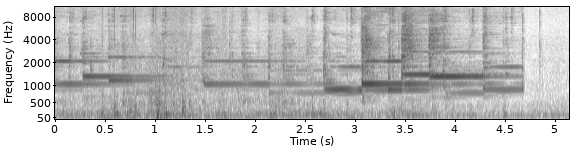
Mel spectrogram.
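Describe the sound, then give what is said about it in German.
A phone rings with an awaited return call from a car rental company in Nairobi, a bright, stepping electronic melody of high tones that repeats for several seconds over faint background noise, then cuts off abruptly. “Jetzt warten wir auf den Rückruf, da kommt der.”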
